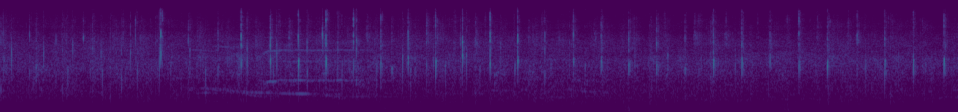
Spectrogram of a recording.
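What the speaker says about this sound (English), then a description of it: "Please join me in giving them a round of applause for their achievements." Audience applause fills a high school gym during a recognition ceremony at a boys basketball game between Cisne and Grayville, a steady wash of many hands clapping at moderate distance, fairly soft and even, with no talk over it.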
